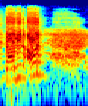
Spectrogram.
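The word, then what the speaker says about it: ptyalin: टाइलिन का P silent रहता है दोस्तों, इससे टाइलिन नहीं पढ़ते।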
